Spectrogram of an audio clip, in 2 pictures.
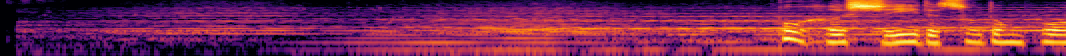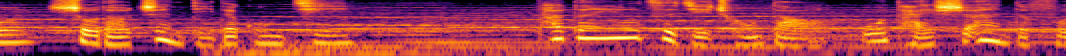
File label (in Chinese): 纪录片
